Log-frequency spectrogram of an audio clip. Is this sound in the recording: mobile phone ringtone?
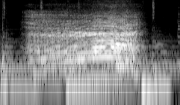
no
